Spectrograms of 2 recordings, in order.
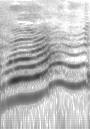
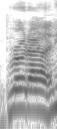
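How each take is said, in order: First: Hammed-up high shout of Rhode Island; high loud mock announcement. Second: Said in the usual way. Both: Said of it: "He's like".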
